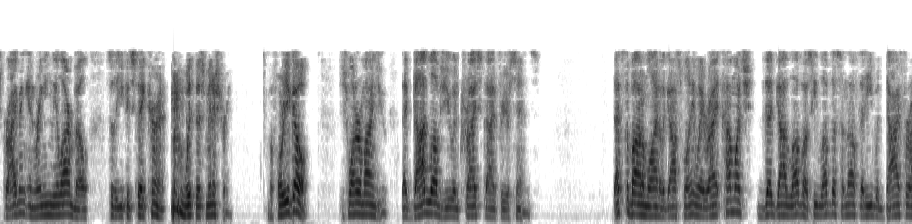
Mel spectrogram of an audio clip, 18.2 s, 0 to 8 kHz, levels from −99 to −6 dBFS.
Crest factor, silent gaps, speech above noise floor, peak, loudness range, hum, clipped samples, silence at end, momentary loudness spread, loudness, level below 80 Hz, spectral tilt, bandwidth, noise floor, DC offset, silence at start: 18 dB; none; 60 dB; -4 dBFS; 4 LU; none; under 0.1%; 0 s; 13 LU; -21 LUFS; -58 dBFS; -11.5 dB/octave; 4.1 kHz; -81 dBFS; under 0.1%; 0 s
